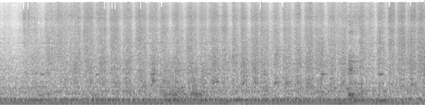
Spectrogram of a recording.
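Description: Cloth rubbing a sports shoe with shampoo, a steady rhythmic scrubbing that rasps back and forth close up over a constant low hum.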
